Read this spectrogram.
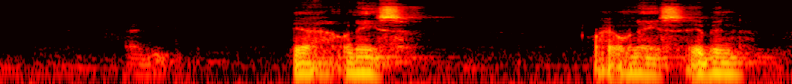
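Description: A man speaks calmly into a close microphone, in short phrases.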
